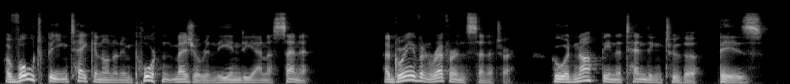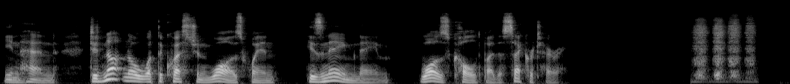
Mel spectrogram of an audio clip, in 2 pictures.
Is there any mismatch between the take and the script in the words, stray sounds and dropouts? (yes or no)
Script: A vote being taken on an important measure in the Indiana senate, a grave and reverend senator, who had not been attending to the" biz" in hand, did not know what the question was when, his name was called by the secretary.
yes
